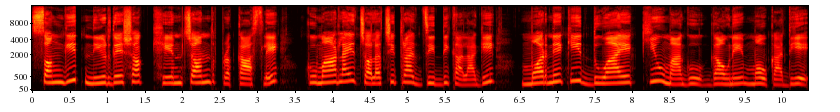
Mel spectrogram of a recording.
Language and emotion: Nepali, neutral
